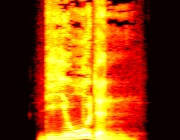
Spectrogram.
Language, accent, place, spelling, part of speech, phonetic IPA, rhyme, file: German, Germany, Berlin, Dioden, noun, [diˈʔoːdn̩], -oːdn̩, De-Dioden.ogg
- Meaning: plural of Diode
